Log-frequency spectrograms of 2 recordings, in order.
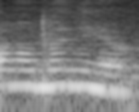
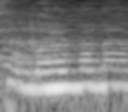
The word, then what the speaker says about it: aluminium: Yeah, we have an extra syllable to aluminium. I'm not sure where the difference, aluminum, aluminium, but...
